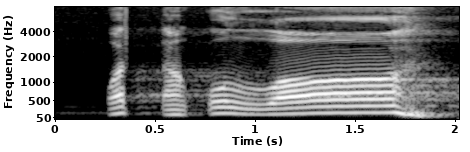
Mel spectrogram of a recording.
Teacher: dalam jalalah kita baca tafkim karena didahului dhamma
